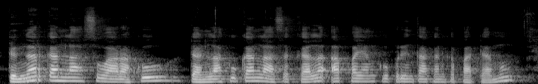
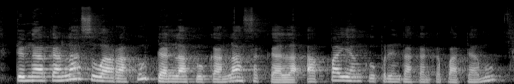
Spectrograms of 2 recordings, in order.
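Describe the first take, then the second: Both takes have the same delivery.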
